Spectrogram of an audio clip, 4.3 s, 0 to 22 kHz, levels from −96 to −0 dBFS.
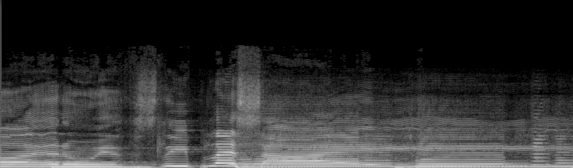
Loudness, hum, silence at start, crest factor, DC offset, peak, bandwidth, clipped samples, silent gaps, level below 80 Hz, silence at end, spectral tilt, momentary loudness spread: -25 LUFS; none; 0 s; 16 dB; under 0.1%; -8 dBFS; 12.5 kHz; under 0.1%; none; -42 dBFS; 0 s; -6 dB/octave; 8 LU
